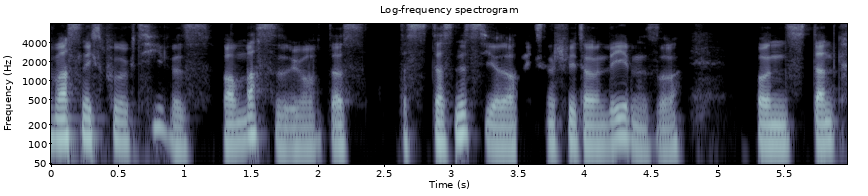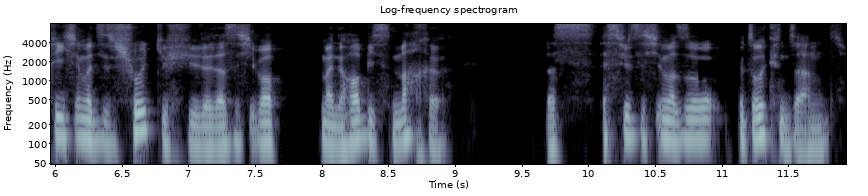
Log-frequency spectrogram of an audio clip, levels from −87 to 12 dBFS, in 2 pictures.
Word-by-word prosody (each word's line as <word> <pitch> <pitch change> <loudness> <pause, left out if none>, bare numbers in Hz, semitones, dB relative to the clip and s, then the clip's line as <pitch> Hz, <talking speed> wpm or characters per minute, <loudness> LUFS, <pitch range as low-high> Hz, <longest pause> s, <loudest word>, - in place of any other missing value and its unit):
du - - 0
machst 125 +1 +6
nichts 125 0 +3
Produktives. 110 - -4
Warum 105 +1 +3
machst 140 -4 +2
du 95 - -2
überhaupt 90 +3 -5
das? 95 +1 -2 0.2
Das - - -1
das 110 0 +3
nützt 140 0 +4
dir 100 -3 +2
doch 95 0 +2
nix - - -8
im 105 - -1
späteren 100 -2 +1
Leben 110 -7 +1
so.“ 85 +3 -5 0.6
Und 100 0 +2
dann 105 +1 +6
kriege 130 - +1
ich 130 - -4
immer 125 -2 +4
dieses 110 -2 -3
Schuldgefühle, 150 - +1
dass 95 +2 +1
ich 110 0 -4
überhaupt 105 -1 +1 0.3
meine 95 -3 +1
Hobbys 115 -1 +1
mache. 105 -5 -3 0.7
Das - - -2
es - - -2
fühlt 135 -1 +1
sich 125 -2 -3
immer 120 -3 +2
so 120 +1 +1 0.2
bedrückend 130 -8 +1
an. 85 +3 -3
105 Hz, 200 wpm, -25 LUFS, 95-125 Hz, 0.7 s, machst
